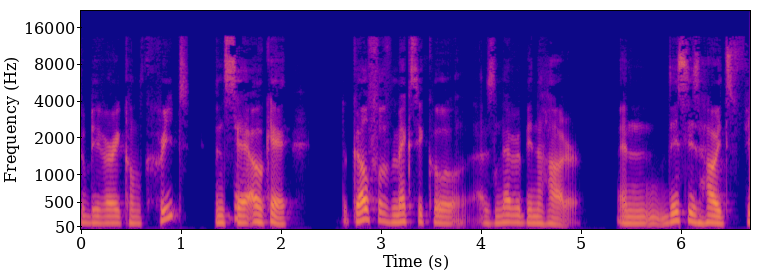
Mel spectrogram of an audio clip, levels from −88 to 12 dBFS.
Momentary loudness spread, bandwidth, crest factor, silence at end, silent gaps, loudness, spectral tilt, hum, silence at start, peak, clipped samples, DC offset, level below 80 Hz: 12 LU; 13.5 kHz; 20 dB; 0 s; none; -25 LUFS; -6 dB/octave; none; 0 s; -6 dBFS; under 0.1%; under 0.1%; -62 dBFS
